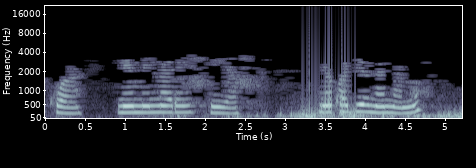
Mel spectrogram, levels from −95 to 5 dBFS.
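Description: Throughout, the speech is dull and watery, with nothing above 3.6 kHz, most likely from heavy MP3 compression at a bitrate as low as 8 kbps. On a spectrogram the treble is cut flat at that line, and the weak components below it flicker on and off in patches.

From 3.21 to 3.88 s, just after "nemenare pias", a gritty processor overload crackle tears through the sound. Dozens of short buffers, each around 5 ms, were skipped, leaving hard-edged gaps. The waveform shows jagged breaks, and the spectrogram shows vertical clicks.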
